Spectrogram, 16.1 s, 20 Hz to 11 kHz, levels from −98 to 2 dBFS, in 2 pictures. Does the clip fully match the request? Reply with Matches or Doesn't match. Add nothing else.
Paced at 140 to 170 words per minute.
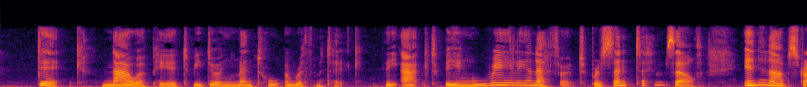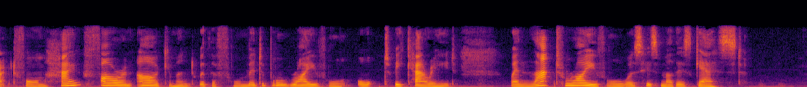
Matches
